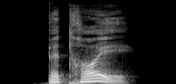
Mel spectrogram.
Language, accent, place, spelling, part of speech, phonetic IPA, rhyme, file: German, Germany, Berlin, betreu, verb, [bəˈtʁɔɪ̯], -ɔɪ̯, De-betreu.ogg
- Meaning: 1. singular imperative of betreuen 2. first-person singular present of betreuen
